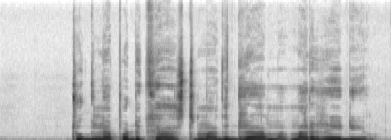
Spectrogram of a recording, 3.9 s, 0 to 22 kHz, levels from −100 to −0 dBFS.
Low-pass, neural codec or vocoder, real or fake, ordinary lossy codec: none; none; real; none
